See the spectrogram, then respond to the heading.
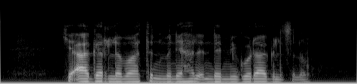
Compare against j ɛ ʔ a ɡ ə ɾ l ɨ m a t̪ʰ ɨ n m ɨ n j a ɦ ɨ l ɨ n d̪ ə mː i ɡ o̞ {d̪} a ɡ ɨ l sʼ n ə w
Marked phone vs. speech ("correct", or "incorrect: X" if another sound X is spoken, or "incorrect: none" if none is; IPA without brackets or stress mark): correct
